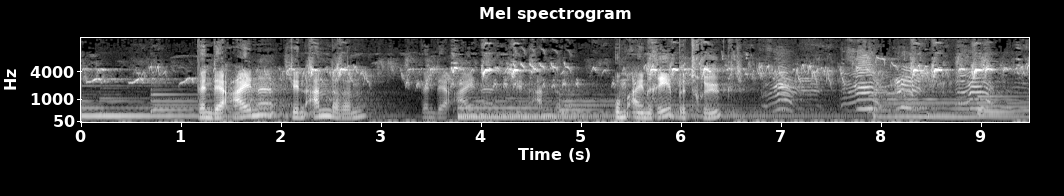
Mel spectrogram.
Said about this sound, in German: Können wir vielleicht darunter so Vogelgeräusche und so ein bisschen so schön?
